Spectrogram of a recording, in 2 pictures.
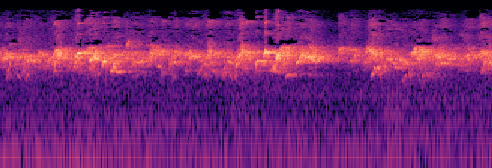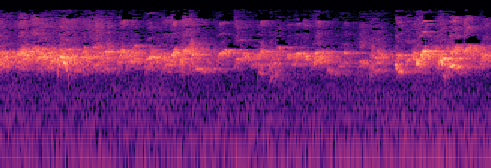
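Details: Red-whiskered bulbul, an older wild-caught caged bird, singing competitively in morning sun: dense, continuous run of bright chirping and warbled notes, rising and falling, with louder bursts near one and three seconds.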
